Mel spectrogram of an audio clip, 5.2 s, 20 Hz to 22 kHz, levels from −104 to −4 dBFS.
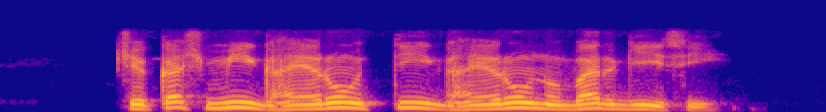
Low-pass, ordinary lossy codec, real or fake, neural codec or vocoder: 7.2 kHz; Opus, 32 kbps; real; none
